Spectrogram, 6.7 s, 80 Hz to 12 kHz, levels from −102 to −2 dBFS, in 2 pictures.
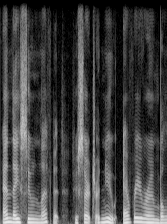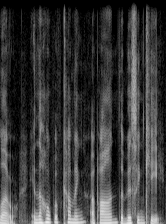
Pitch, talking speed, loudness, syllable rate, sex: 175 Hz, 180 wpm, -19 LUFS, 4.7 syllables/s, female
